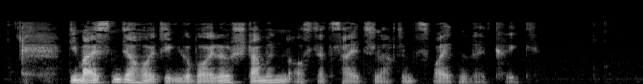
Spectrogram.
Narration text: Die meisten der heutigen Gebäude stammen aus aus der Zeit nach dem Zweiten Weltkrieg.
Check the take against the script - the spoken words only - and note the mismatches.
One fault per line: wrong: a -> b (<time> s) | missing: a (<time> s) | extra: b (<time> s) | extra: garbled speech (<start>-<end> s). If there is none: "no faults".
missing: aus (3.1 s)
